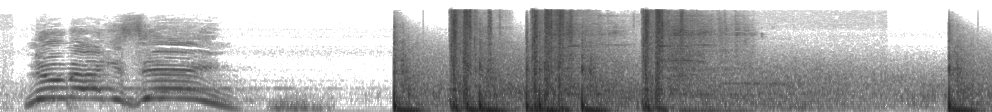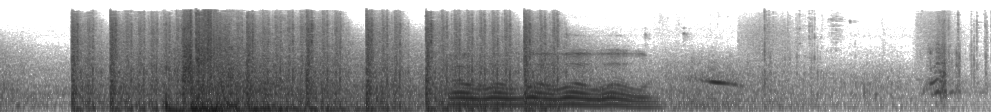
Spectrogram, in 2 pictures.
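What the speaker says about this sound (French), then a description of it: "il me tire dessus" Gunfire in the tactical shooter Insurgency Sandstorm, played on the ISMC mod in hardcore co-op: loud, sharp shots and bursts of varying spacing, broken by a brief silence, with voices talking in between.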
